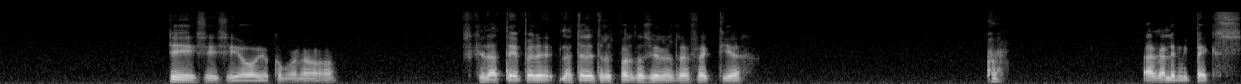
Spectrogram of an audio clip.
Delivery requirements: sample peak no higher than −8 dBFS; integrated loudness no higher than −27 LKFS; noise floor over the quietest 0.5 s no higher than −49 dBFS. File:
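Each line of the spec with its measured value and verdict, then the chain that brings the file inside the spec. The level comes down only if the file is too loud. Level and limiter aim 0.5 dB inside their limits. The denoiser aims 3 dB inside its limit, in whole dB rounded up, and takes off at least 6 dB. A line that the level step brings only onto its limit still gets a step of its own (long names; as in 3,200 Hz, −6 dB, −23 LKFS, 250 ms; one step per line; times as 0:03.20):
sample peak −3.0 dBFS: out of spec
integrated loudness −18.0 LKFS: out of spec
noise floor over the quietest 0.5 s −55 dBFS: in spec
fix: level −9.5 dB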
